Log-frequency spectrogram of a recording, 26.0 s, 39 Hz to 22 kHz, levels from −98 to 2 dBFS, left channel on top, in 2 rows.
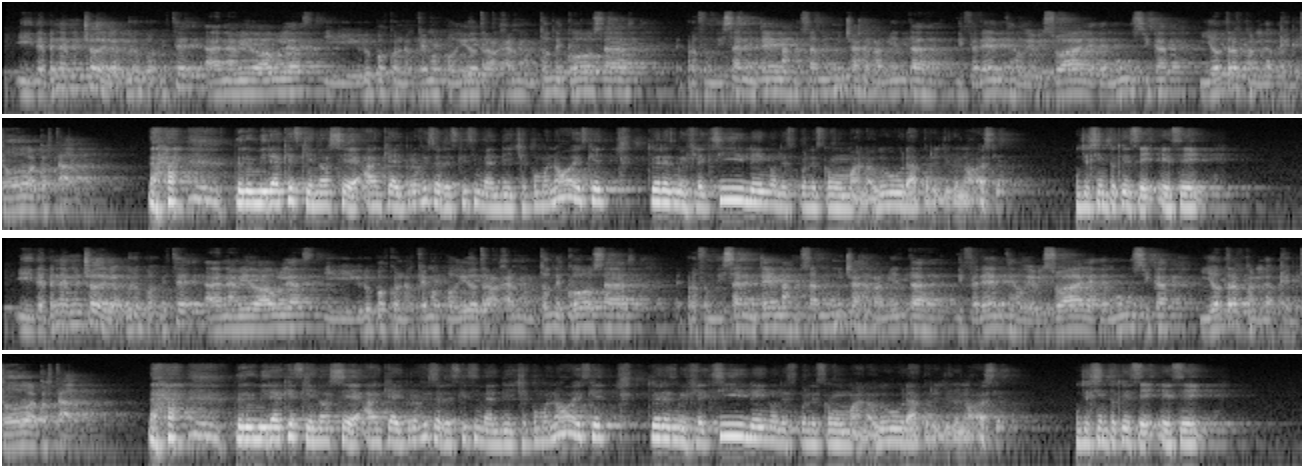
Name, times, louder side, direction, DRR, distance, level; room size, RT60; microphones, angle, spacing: voice 1, 0.1-6.3 6.7-13.8 22.4-22.7, right 1 dB, 10° right, -2 dB, 5.9 m, -34 dB
voice 2, 14.5-23.0 23.7-25.0, left 1 dB, 20° left, 6 dB, 1.0 m, -24 dB
27.0 x 26.5 x 6.1 m, 1.4 s
head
